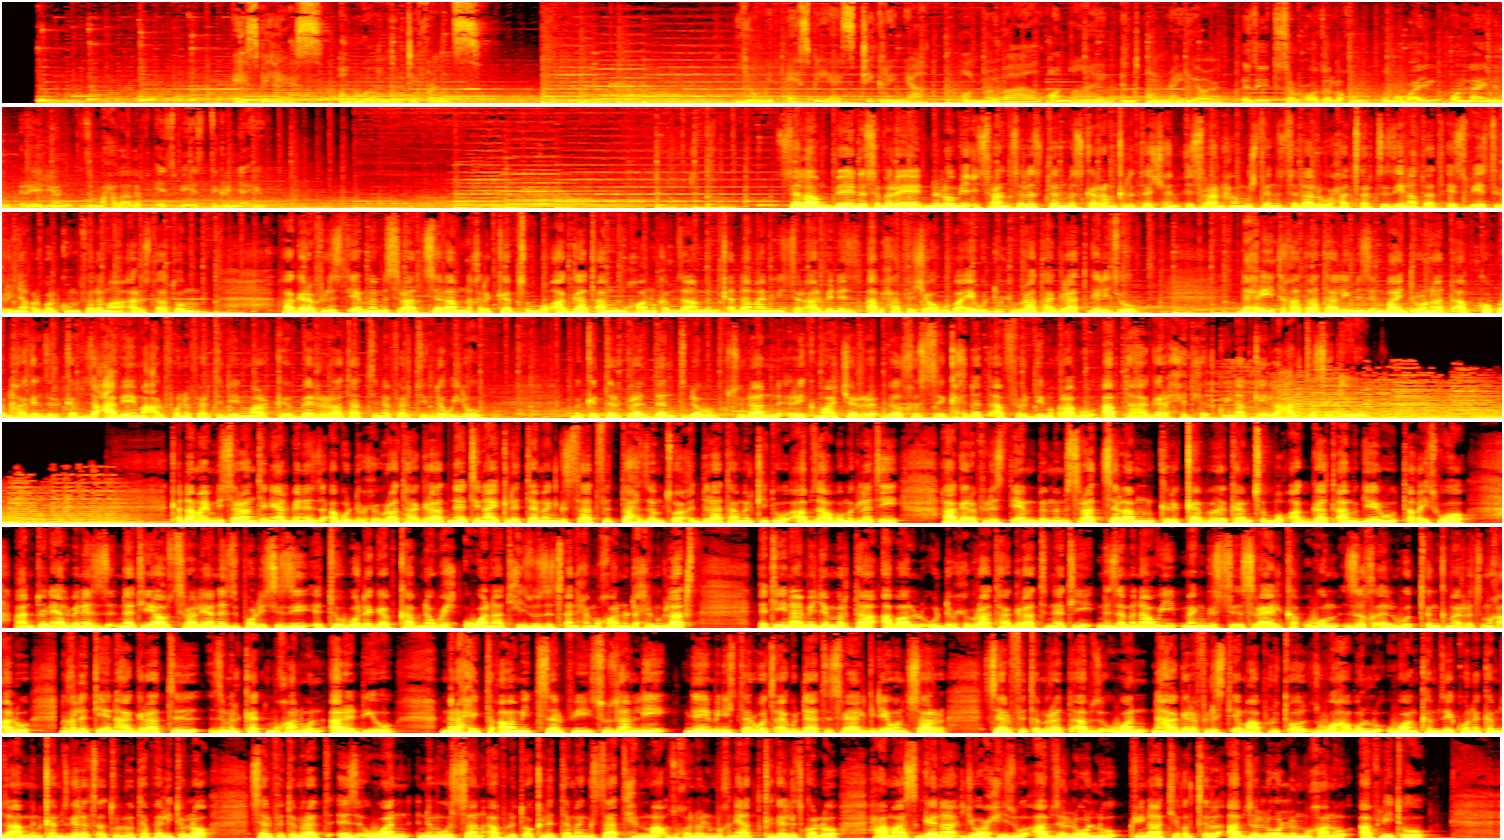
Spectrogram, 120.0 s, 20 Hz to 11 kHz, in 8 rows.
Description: ሓጸርቲ ዜናታት ኤስ ቢ ኤስ ትግርኛ (23 መስከረም 2025)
